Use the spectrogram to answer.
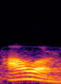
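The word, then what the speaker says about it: hour: যেমন অ্যান আওয়ার Bhawal sound দিয়েছি, যেমন an honest Bhawal sound. H এর উচ্চারণ আমরা করে অ্যান অনারেবল পার্সন আমরা ভাওয়াল সাউন্ড দিয়েছি, এইচ এর উচ্চারণ করে না।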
